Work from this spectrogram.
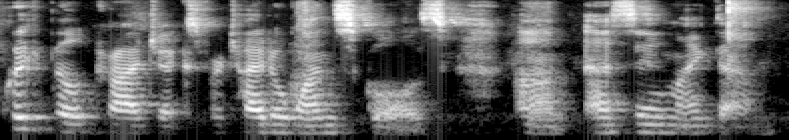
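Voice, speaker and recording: Woman with a Japanese accent, lower voice, halting public testimony, faint background noise. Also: little pitch movement, gravelly, poor audio. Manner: many fillers, self-correcting. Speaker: testifier at a legislative hearing.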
